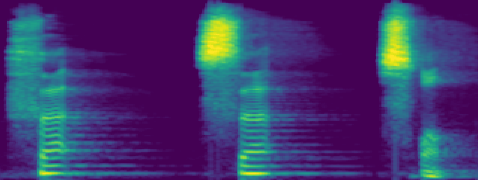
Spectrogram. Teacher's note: فا میں سیٹی کی آواز نہیں ہے، باریک پڑھا جا رہا ہے، سین میں سیٹی کی آواز ہے، صاد میں سیٹی کی آواز تو ہے لیکن صاد موٹا پڑھا جا رہا ہے۔ یہ ان حروف میں تینوں میں فرق ہے۔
